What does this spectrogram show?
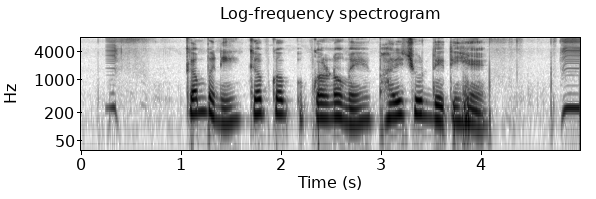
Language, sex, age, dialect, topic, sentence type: Hindi, male, 25-30, Garhwali, agriculture, question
